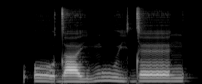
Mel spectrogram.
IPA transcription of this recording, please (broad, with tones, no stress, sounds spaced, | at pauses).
ʔ oː˧˩ d aː˩ j m uː˥˨ j d ɛː˧ ŋ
